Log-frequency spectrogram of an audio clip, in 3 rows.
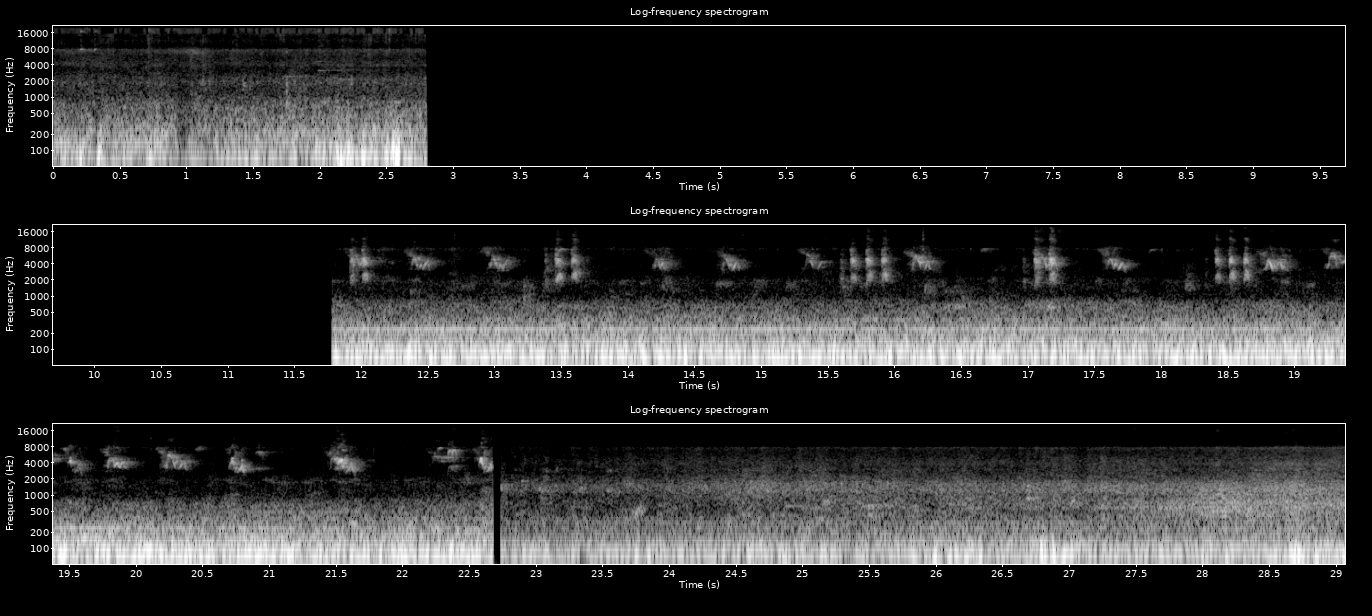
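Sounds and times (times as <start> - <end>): birds chirping: 11.8 - 23.8
low rumble: 11.8 - 29.0.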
